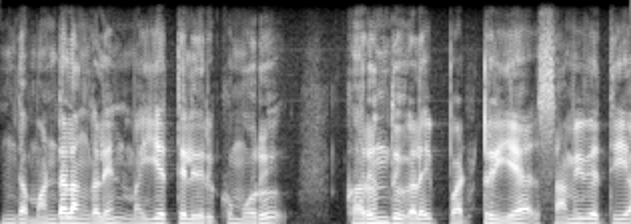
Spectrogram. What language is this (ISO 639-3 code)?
tam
